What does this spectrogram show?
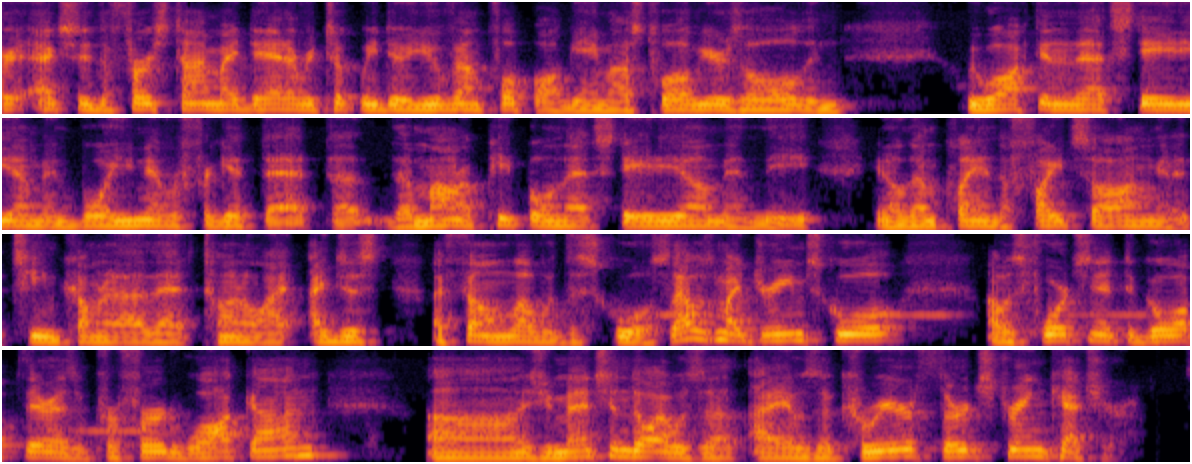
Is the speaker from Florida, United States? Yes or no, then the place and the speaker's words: no; Dearborn Heights, Michigan, United States; As you mentioned, I grew up in Dearborn Heights, middle-class family. Dad worked at Ford for 31 years.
